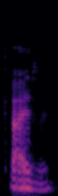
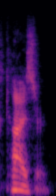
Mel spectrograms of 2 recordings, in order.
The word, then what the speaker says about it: Caesar: They pronounced it with that hard C or K.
